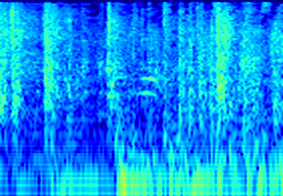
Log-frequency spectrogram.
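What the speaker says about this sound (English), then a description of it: "a convoy of Marines comes under heavy fire while driving past Baghdad" Heavy gunfire aimed at a Marine convoy driving past Baghdad University, a dense barrage of sharp cracks and booms over rumbling noise, with voices faintly mixed in.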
